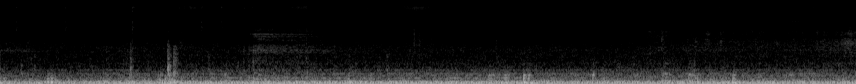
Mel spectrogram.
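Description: Van driving slowly over a rough grass track, heard from inside the cabin: a steady low engine and road rumble, with a few short knocks now and then.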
